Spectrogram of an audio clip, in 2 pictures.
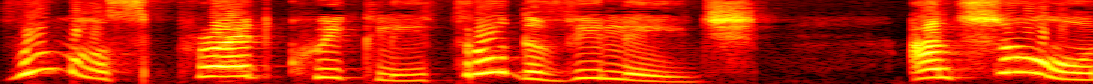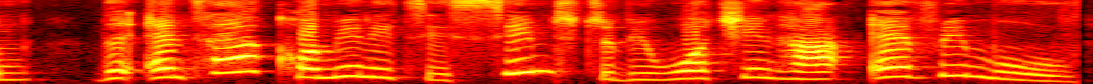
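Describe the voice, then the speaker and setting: Female storyteller, high register, very lively intonation, scripted dramatic folktale read. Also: measured pace.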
